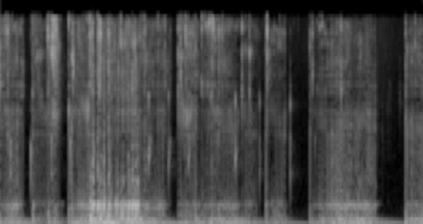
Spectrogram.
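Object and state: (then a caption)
Metal mesh microphone grille being scratched. The backs of long nails scratch across the top of a black condenser microphone's hollow steel mesh grille. The result is a dense, low, rumbling scrape heavy in bass with little brightness. It comes in bursts broken by brief gaps of near silence.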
